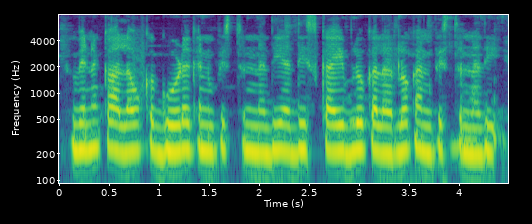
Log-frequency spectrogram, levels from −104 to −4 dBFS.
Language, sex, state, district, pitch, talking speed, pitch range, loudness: Telugu, female, Telangana, Mahabubabad, 220 Hz, 135 wpm, 215-225 Hz, -14 LUFS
